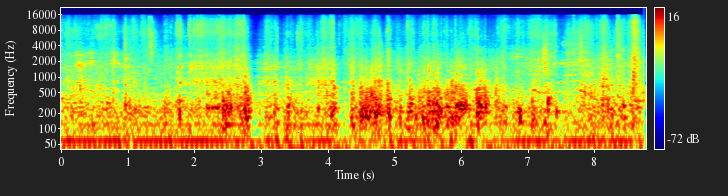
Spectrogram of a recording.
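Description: Cardboard hobby boxes being handled and slid against one another as they are stacked, a continuous scraping and rustling of cardboard with low speech underneath.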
